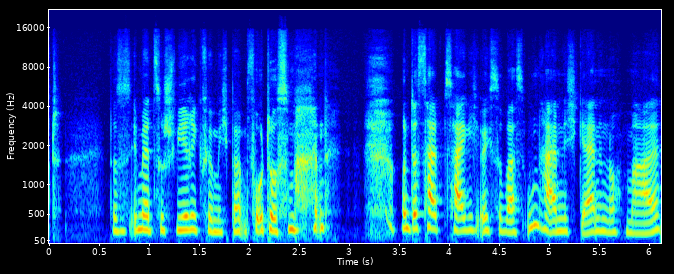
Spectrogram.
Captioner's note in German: Gelächter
